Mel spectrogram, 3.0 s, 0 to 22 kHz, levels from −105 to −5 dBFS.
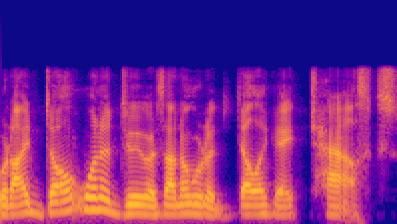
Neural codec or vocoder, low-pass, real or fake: codec, 24 kHz, 0.9 kbps, WavTokenizer, small release; 7.2 kHz; fake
